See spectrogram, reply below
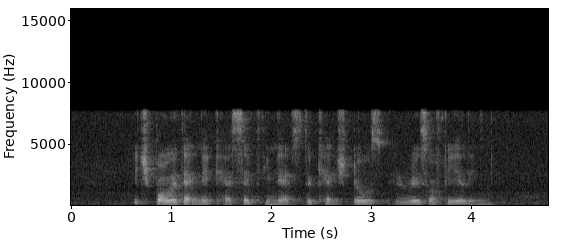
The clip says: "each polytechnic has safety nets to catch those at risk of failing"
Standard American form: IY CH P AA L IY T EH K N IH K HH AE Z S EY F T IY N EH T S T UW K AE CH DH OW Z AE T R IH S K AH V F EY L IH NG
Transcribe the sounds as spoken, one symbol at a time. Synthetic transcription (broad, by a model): IY CH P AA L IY T EH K N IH K HH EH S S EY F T IY N EH T S T UW K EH CH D OW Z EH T R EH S AH F EY L IH NG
